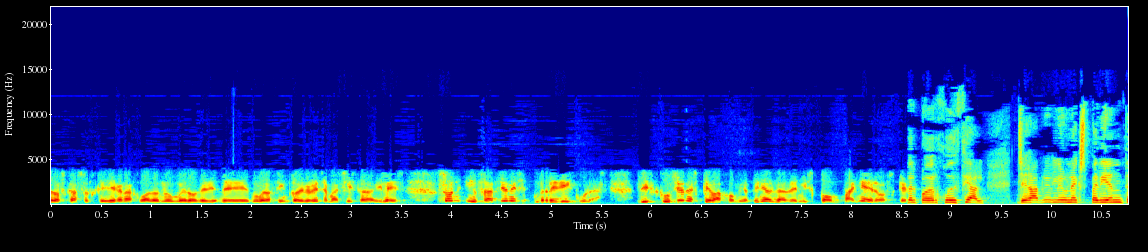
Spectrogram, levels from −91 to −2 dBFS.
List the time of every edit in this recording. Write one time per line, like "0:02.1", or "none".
none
